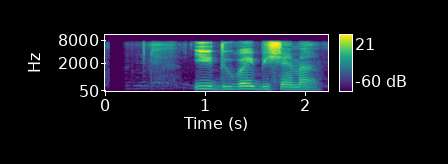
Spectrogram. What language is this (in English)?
Nepali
